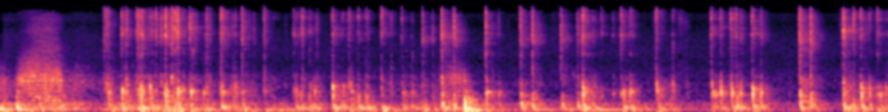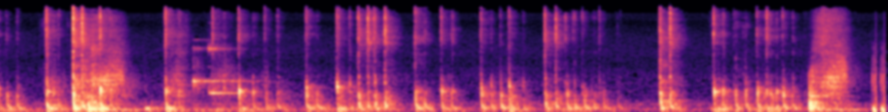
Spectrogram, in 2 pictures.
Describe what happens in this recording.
I was typing on the laptop and while I was doing that I received a phone notification.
